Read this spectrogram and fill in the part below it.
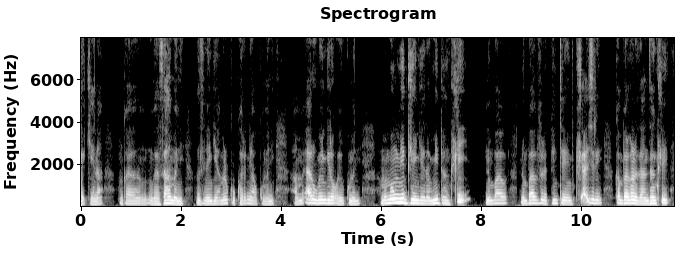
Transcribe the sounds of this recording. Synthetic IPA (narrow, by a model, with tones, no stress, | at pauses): a˨ke˨na˦˨ | ŋɡa˨ŋ˨ɡa˨za˦ma˨ni˨ | ɣi˨zi˨na˨ŋɡi˨ja˨ma˦lko˨kʷa˨ɾi˦ni˦ja˨ku˨ma˨ni˦ | a̰˨mːa˦ja˦ɾu˦ma˦ŋɡʲi˦ɾa˦˨ʔa̰˨ju˦ku˦ma˨ni˦ | a˨mːa˦ma˦mi˦dɡa˨ŋɡʲa˨na˨mi˦da˨ŋkḭ˦ | nə˨ba˦ | nə˨mba˦vi˦la˨pi˦n˦te˨ka̰˦ʒi˦ɾi˦ | ka˦mba˦ɾɡa˦na˨za˨nza˦ŋ˦lḭ˦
